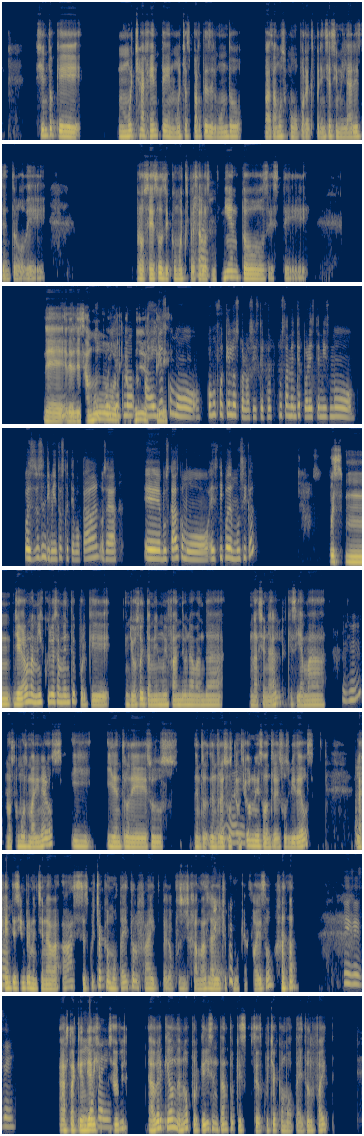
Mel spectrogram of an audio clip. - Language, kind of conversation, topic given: Spanish, podcast, ¿Qué artista recomendarías a cualquiera sin dudar?
- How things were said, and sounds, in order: chuckle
